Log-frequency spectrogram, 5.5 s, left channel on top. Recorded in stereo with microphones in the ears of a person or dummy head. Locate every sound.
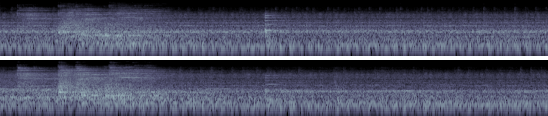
0.2 s breaking glass: 15° right (ahead or behind), 8 m
2.6 s a piano: 55° left (ahead or behind), 1.8 m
